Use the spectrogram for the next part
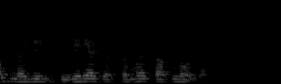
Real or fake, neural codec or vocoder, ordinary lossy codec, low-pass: real; none; MP3, 32 kbps; 3.6 kHz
